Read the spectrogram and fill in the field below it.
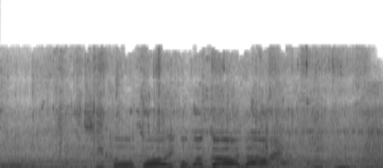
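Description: A young child calls out nearby.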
